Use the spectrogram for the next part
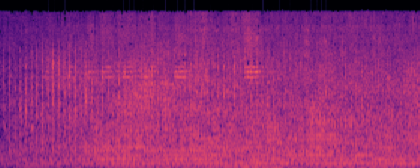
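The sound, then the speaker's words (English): Helicopters and planes drone loudly overhead, circling the Rangers ballpark in Arlington as fans stream out of Cowboys Stadium just down the street. The rotor throb is steady and continuous, swelling slightly after the first second and then holding. An aircraft engine hum blends into the roar, with no voices. “Fans streaming out of Cowboys Stadium are greeted by helicopters and planes circling the Rangers ballpark in Arlington, just down the street.”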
